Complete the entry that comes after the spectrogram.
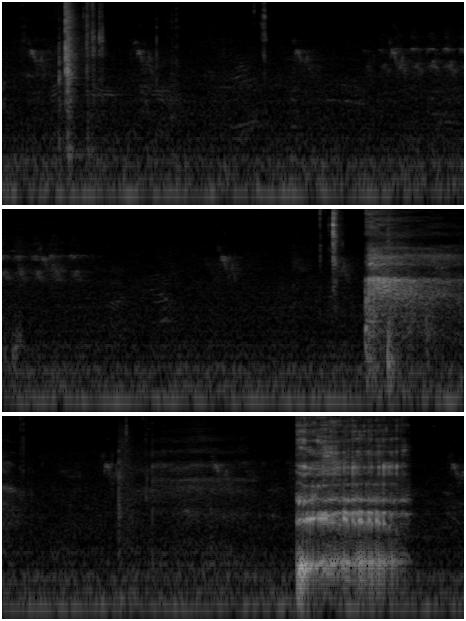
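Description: Two loud, close belches break through a steady low background hum, the first rough and drawn out, the second louder and more forceful, while a person's voice is present.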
